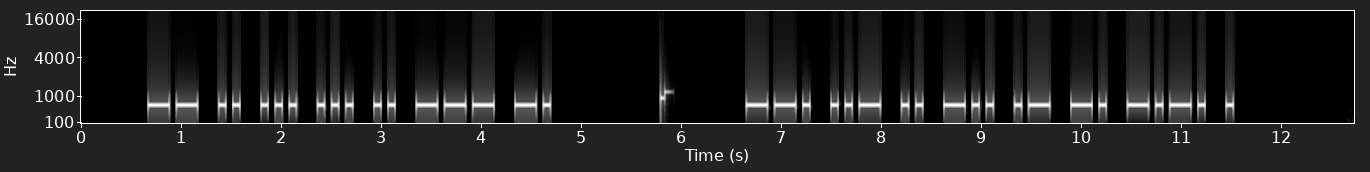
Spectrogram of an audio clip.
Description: Morse code, heard as a keyed tone, about 17 wpm, 700 Hz. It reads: MISSION GUIDANCE
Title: Sentences from Top 1600 Words - New Word Drill - 17wpm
